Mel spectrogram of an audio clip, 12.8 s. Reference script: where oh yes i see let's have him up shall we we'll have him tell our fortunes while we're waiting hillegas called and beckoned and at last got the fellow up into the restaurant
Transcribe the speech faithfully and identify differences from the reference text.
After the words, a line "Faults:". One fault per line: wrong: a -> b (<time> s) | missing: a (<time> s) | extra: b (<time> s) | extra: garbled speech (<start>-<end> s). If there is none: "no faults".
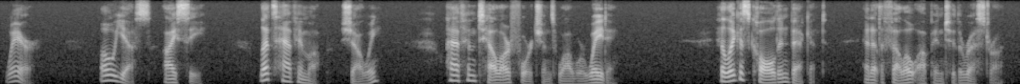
where oh yes i see let's have him up shall we have him tell our fortunes while we're waiting hillegas called and beckoned and at the fellow up into the restaurant
Faults:
missing: we'll (4.8 s)
missing: last got (11.0 s)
